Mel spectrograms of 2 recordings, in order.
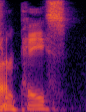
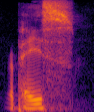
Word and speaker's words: Rapace: I'm happy Noomi Rapace, whatever, however you pronounce his name, is doing more work. But I thought it was Rapace. – Rapace.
